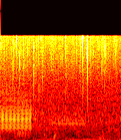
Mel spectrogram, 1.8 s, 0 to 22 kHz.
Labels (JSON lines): {"label": "biophony, croak", "recorder": "SoundTrap 500"}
